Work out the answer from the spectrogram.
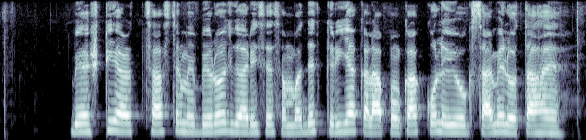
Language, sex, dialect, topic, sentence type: Hindi, male, Awadhi Bundeli, banking, statement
